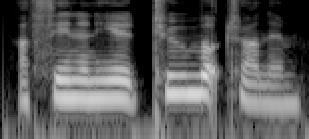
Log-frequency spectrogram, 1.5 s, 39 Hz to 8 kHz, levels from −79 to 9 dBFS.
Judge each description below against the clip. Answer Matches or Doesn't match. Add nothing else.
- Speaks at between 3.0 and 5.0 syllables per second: Doesn't match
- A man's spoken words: Doesn't match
